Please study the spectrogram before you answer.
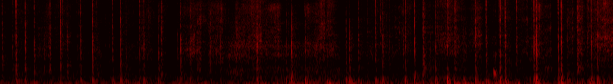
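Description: Fingertips tap and scratch a medium white Elmer's plastic glue bottle with an orange cap and its label, close to the microphones. A rapid, steady stream of short, dry taps and rustling scratches runs throughout, heavy in the low end with quick, dead decays.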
